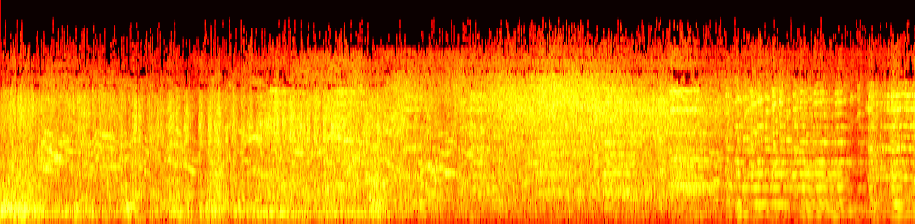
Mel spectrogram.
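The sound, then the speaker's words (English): A loud, sustained roar of crashing and grinding metal as a train engine, braking too late, topples over the edge and crashes into a deep gorge below, with bursts and rumbling debris, and voices crying out over the din toward the end. “For a second, the engine seemed to hesitate. Then it toppled over, crashing into the gorge below.”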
